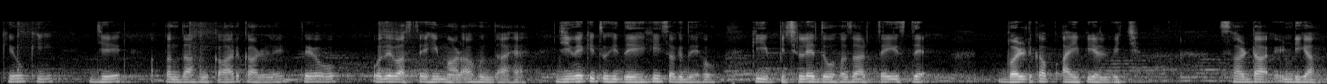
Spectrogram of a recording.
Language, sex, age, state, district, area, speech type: Punjabi, male, 18-30, Punjab, Pathankot, urban, spontaneous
